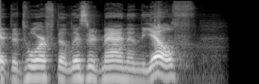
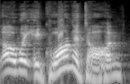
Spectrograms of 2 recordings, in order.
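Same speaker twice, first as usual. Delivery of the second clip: surprised realization; 5 semitones higher, 6 dB louder than usual. Retold or imitated. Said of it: "the second time I was like".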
